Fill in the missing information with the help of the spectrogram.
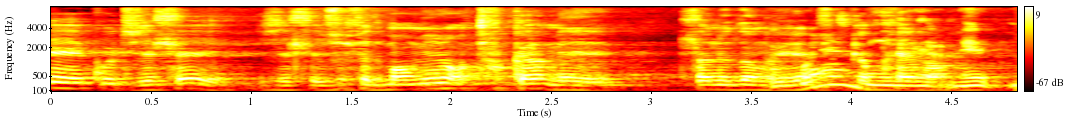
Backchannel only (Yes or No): No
